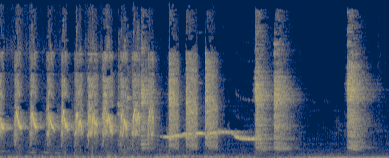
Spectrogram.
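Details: Courting male white-rumped shama calling to a female: a rapid string of sharp high ticks gives way to a long, smooth whistle that wavers and drops, then a few scattered harsh bursts.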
